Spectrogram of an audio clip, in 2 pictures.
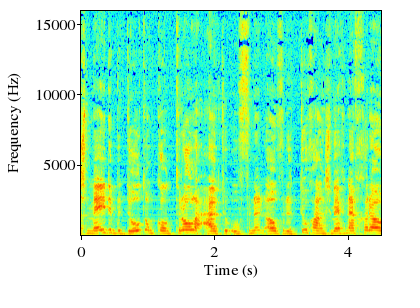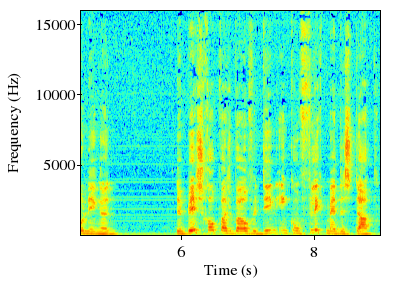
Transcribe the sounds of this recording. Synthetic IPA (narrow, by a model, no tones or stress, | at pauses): smejdəbədulˠtɔmkɔntrɔːlə̰ʔœɥtəʔufənənowvərdətuχɑŋsʋɛχnaːrχrownɪŋən | dəbɪsχɔpʋɑzbowvəndinɪnkɔnflɪk̚tmɛt̚dəstɑt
